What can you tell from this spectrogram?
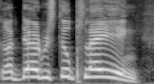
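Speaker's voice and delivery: put-on high, slow whining boy; a boy refusing to come to dinner, high whine; whiny kid protest. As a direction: drag it out like a kid begging to keep playing. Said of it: "then he was like".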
